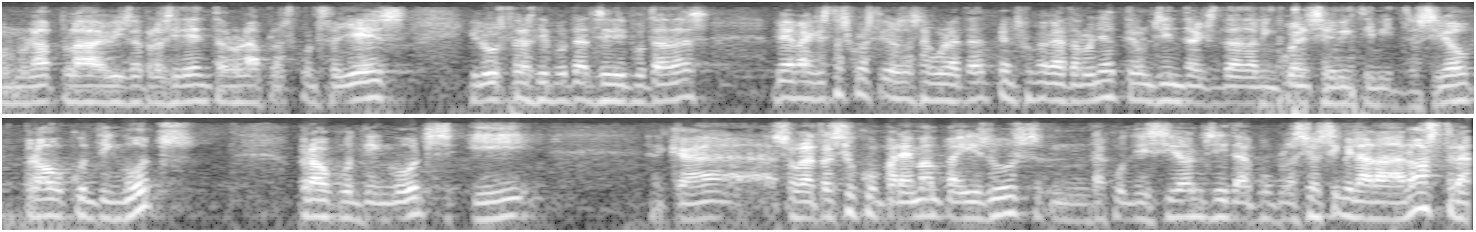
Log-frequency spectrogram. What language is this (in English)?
Catalan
